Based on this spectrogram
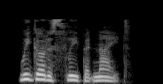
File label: We go to sleep at night., English; Time and Routine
